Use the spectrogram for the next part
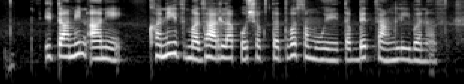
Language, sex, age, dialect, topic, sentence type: Marathi, female, 36-40, Northern Konkan, agriculture, statement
